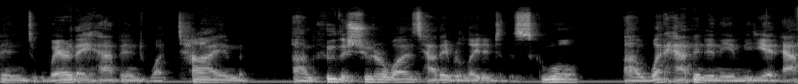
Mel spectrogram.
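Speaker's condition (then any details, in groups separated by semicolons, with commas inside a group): No condition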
